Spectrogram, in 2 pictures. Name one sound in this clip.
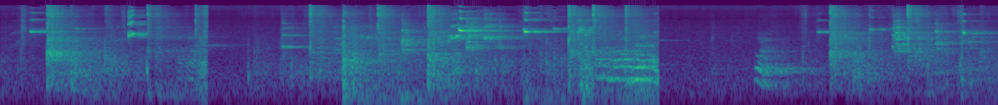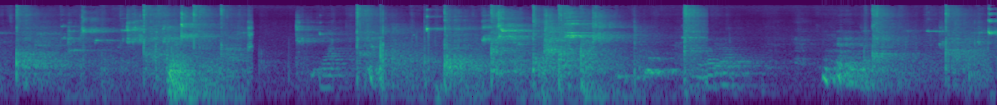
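Shuttlecocks are hit sharply with rackets in a large echoing hall.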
